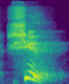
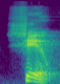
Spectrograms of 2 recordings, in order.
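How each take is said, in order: First: Higher, sharp "shoo"; mad cat. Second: Mimicking echo. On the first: Acted. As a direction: shoo it off crossly. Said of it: "that cat is mad". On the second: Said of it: "when somebody repeats everything you say".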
